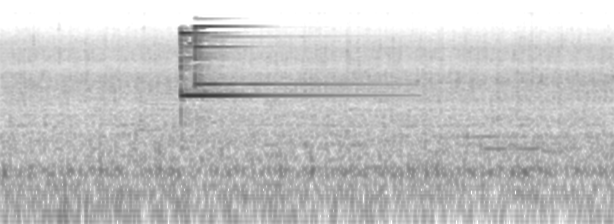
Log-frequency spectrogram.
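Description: A bright bell chime struck once, about two seconds in, ringing out and fading over the next two seconds: the notification-bell sound effect of a subscribe-button animation.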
